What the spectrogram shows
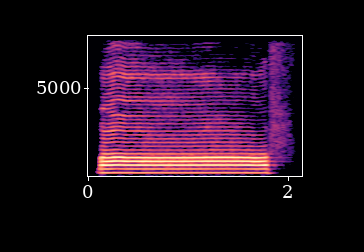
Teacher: জিহ্বার গোড়া, তারপর আবার উপরে তালুর সঙ্গে লাগিয়ে চার আলিফ টেনে পড়তে হবে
